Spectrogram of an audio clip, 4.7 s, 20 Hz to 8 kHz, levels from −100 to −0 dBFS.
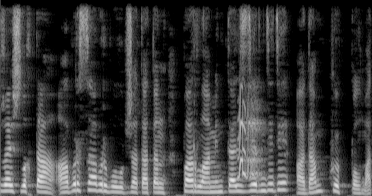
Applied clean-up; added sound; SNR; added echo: classical method log-MMSE.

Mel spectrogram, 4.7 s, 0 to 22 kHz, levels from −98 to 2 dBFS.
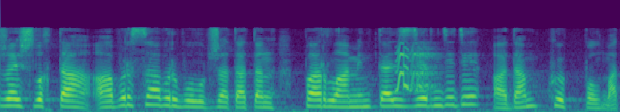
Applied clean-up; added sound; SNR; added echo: none; Animal; 8 dB; none.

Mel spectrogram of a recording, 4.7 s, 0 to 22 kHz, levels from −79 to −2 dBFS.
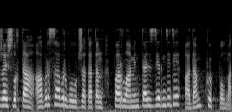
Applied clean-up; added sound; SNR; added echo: none; none; none; none.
